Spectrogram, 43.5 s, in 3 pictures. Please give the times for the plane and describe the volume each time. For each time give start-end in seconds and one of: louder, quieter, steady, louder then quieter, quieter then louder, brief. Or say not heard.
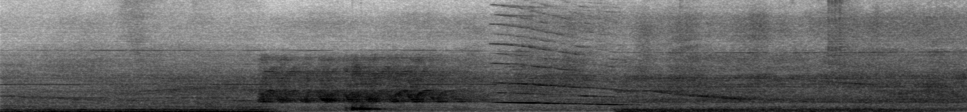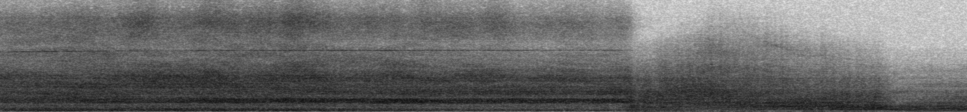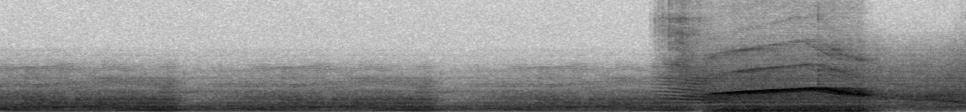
0.0-43.4 louder then quieter.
